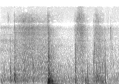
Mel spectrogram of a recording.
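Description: Handling noise from a handheld camera: soft rustling with one sharp low thump about a second in.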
